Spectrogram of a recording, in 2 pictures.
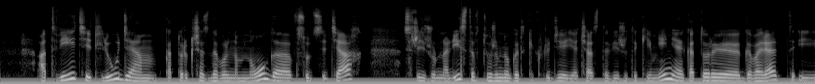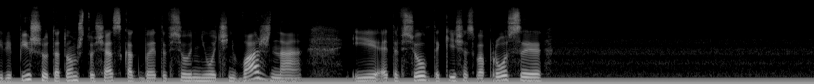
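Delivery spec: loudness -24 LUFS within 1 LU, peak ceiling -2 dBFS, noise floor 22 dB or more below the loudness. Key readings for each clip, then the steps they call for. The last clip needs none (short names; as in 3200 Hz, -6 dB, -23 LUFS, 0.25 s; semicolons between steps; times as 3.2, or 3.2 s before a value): dropouts 1; longest dropout 4.0 ms; hum 50 Hz; harmonics up to 250 Hz; hum level -25 dBFS; loudness -25.5 LUFS; peak -10.5 dBFS; loudness target -24.0 LUFS
-> interpolate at 4.61, 4 ms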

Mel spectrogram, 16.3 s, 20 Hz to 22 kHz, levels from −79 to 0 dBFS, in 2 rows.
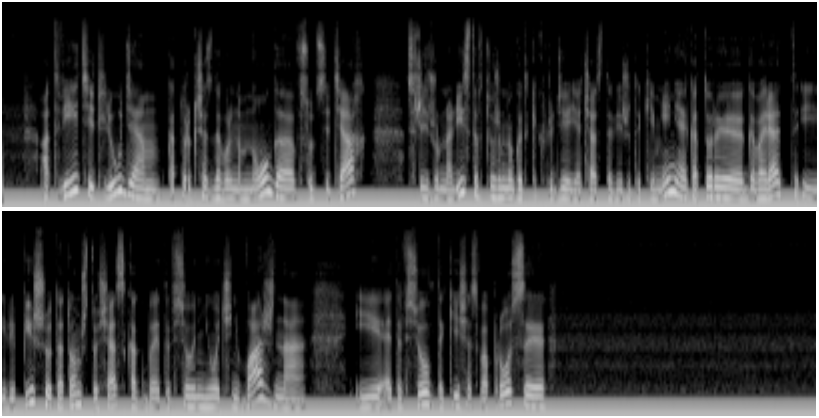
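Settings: dropouts 0; hum 50 Hz; harmonics up to 250 Hz; hum level -25 dBFS
-> notches 50/100/150/200/250 Hz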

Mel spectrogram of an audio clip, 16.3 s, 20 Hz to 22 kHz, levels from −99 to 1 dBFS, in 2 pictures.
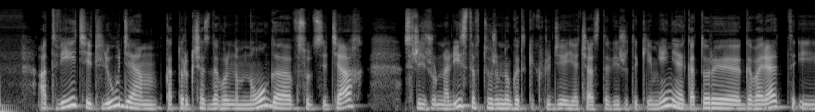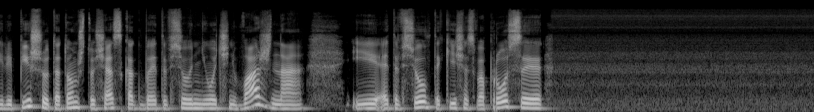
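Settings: hum none; loudness -26.5 LUFS; peak -11.0 dBFS; loudness target -24.0 LUFS
-> gain +2.5 dB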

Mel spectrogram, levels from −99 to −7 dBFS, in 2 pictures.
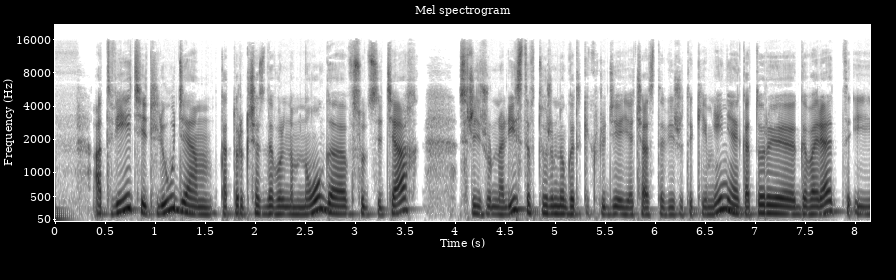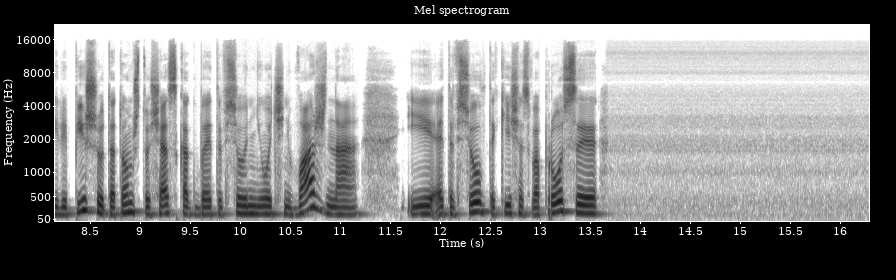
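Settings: loudness -24.0 LUFS; peak -8.5 dBFS; noise floor -56 dBFS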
